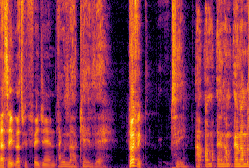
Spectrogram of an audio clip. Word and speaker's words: Vunakece: C in Fijian is actually pronounced as a TH sound. So Vunakece. And that's it. That's with Fijian. Vunakece.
